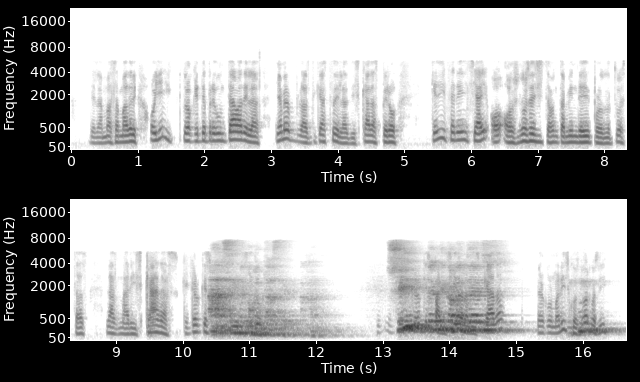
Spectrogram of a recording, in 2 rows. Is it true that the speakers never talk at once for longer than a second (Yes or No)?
No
